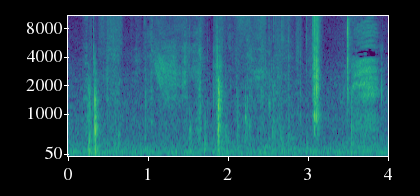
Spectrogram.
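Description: Pages of a bound picture book being turned by hand: faint rustling of stiff pages with three light clicks or taps.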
